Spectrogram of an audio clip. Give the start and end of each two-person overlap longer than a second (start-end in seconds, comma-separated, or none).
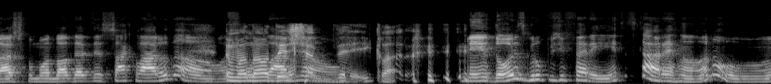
2.3-3.6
